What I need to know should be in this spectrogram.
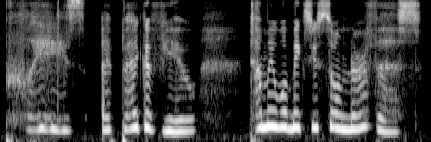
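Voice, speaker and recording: A woman's voice: high-pitched, takes it slowly, no echo. A woman voicing a possessive female vampire queen in an ASMR roleplay, moving from close, tender whispers to furious threats. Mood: pleading. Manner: soft close whispers turning to furious shouting. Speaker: voice actor.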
